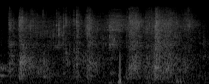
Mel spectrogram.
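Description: Plastic candy and snack wrappers crinkling and rustling as packets are picked up and dropped onto a pile, with small ticks and one sharper tap a little past a second in.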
